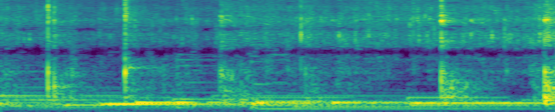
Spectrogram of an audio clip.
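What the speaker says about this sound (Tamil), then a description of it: "நல்லா பூண்டு வதங்கின அப்புறம் வெங்காயத்தை சேர்த்துக்கோங்க. வெங்காயத்தை நல்லா வதக்கிக்கோங்க." Onions and garlic sauté in hot oil for a tamarind kara kulambu, a steady close sizzle with a few sharp stirring scrapes against the pan, no voices.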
